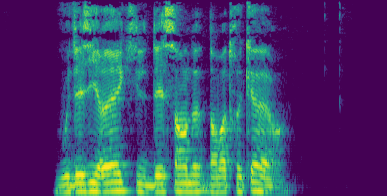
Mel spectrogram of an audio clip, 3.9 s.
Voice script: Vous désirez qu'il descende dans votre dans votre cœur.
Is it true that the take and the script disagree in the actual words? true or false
true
